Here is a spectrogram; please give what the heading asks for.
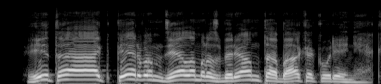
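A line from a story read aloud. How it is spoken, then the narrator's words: Shouting. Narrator (Russian): кричал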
